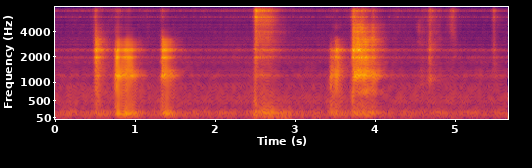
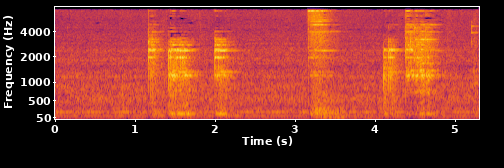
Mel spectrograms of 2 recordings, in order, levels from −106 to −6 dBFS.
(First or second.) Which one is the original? second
